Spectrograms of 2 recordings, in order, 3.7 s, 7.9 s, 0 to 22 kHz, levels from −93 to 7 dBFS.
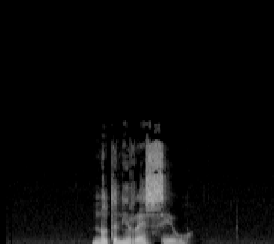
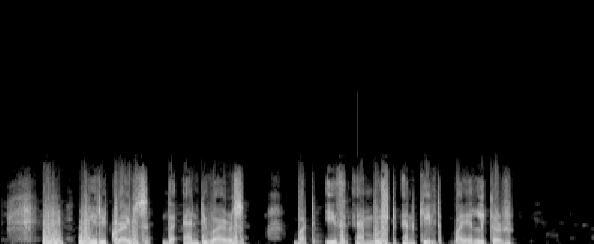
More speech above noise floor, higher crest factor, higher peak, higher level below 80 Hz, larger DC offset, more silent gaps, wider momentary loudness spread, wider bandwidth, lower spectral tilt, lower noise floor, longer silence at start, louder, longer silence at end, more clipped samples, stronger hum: second, 50 dB vs 58 dB; about the same, 20 dB vs 18 dB; second, -10 dBFS vs 0 dBFS; second, -62 dBFS vs -48 dBFS; neither; neither; first, 14 LU vs 10 LU; first, 10 kHz vs 7.2 kHz; second, -4 dB/octave vs -6 dB/octave; about the same, -76 dBFS vs -74 dBFS; first, 1.25 s vs 0.1 s; second, -25 LUFS vs -16 LUFS; about the same, 1.15 s vs 1.1 s; neither; neither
